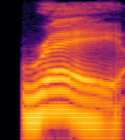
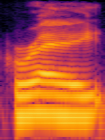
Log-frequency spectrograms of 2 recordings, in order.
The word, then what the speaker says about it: Gray: you it it it if you say my name fast people think it's Ray r a y so having the two hard uh S A there nice and clean makes it right gray no not gray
